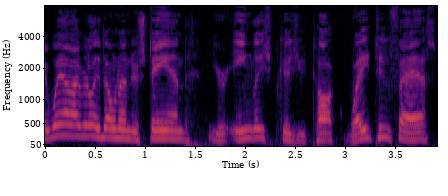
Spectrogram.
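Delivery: ordinary delivery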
